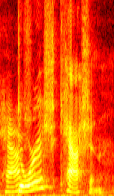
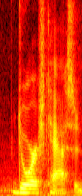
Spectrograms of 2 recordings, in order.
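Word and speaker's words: Doarlish Cashen: Dorish Cashin. Okay. Is how I, as an American, pronounce it. I'm not sure how someone on the Isle of Man would pronounce it.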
